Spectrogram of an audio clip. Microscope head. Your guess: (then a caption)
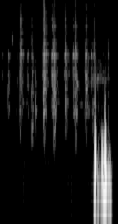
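Loose. A second-hand microscope head is shaken to check for anything loose inside. Quick, light clicking rattles are heard, ending in a couple of heavier, lower knocks. Something inside is clearly loose and rattling.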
